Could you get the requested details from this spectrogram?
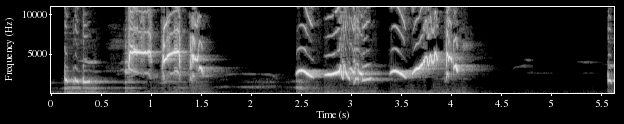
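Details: Female Oriental magpie-robin luring a male to stir territorial excitement and mating urge; a low whistle, then buzzy chirps and two rising slurred whistles, ending in silence.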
